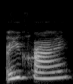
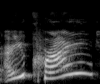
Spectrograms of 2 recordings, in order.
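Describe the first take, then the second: First: Said in the usual way. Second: Crying pitched high and loud in shock; high astonished rise on crying; surprised question. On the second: Real, not acted.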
